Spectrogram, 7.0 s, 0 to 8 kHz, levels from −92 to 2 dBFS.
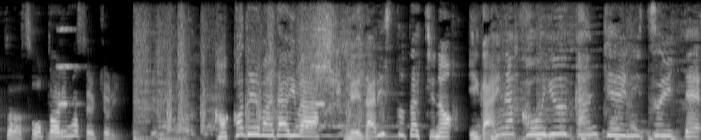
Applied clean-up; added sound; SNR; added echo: classical method log-MMSE.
